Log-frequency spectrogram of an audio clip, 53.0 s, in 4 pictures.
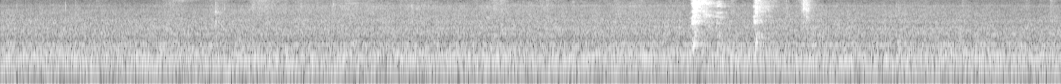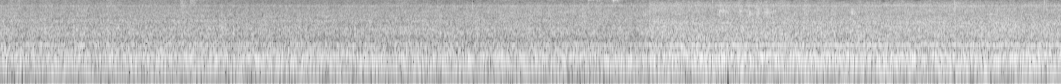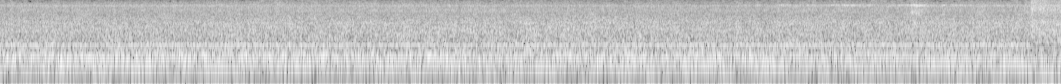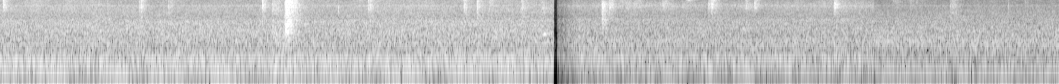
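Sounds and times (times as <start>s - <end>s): train rumbling along track: 0.0s - 53.0s
steady whine: 35.7s - 53.0s.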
